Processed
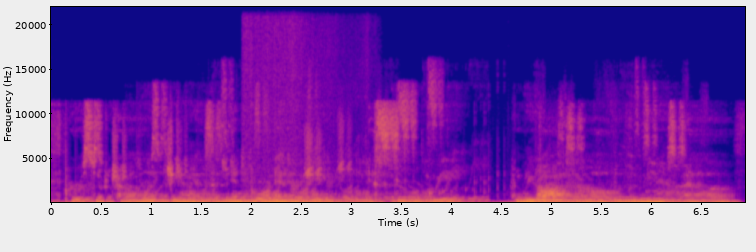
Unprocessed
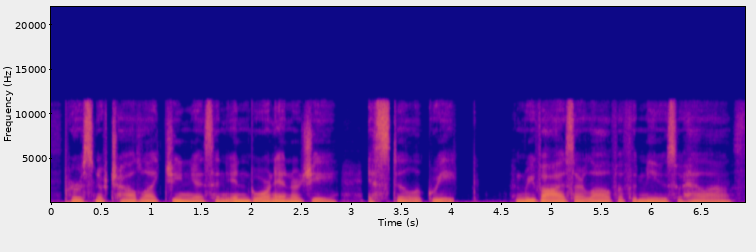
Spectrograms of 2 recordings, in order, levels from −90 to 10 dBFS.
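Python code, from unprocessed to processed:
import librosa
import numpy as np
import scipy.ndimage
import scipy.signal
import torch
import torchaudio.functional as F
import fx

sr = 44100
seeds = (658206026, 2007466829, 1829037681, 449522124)

y = fx.spec_quant(x, sr, step_db=15)
y = fx.mod_noise(y, sr, seeds[0], snr_db=21, at=(1.9, 2.53))
y = fx.highpass(y, sr, hz=130.0, slope=24, at=(6.02, 6.63))
y = fx.doubler(y, sr, ms=18.0, db=-7.5)
y = y + 10.0 ** (-6.0 / 20.0) * np.pad(y, (int(97 * sr / 1000.0), 0))[:len(y)]
y = fx.echo_pitch(y, sr, ms=733, semitones=3, count=2, db_per_echo=-6.0)
y = fx.lowpass(y, sr, hz=9800.0, slope=24, at=(4.94, 5.42))
y = fx.pre_swell(y, sr, db_per_s=44.0)
y = y * librosa.db_to_amplitude(-1.5)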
